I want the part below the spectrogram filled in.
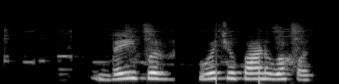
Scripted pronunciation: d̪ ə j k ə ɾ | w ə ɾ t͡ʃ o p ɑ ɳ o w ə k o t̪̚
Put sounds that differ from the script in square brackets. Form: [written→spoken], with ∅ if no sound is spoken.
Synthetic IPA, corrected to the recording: d̪ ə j [k→p] ə ɾ | w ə [ɾ→∅] t͡ʃ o p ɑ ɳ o w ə [k→x] o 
